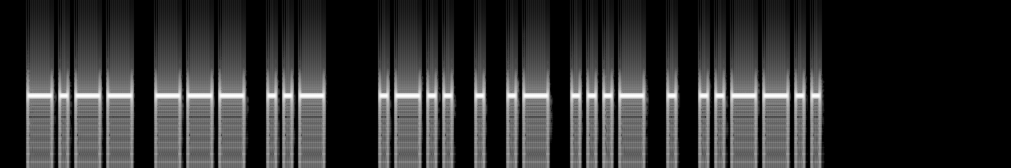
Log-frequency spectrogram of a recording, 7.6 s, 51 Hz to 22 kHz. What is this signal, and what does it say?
Morse code, heard as a keyed tone, about 20 wpm, 700 Hz. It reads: YOU LEAVE?
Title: Sentences from Top 400 Words 20wpm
